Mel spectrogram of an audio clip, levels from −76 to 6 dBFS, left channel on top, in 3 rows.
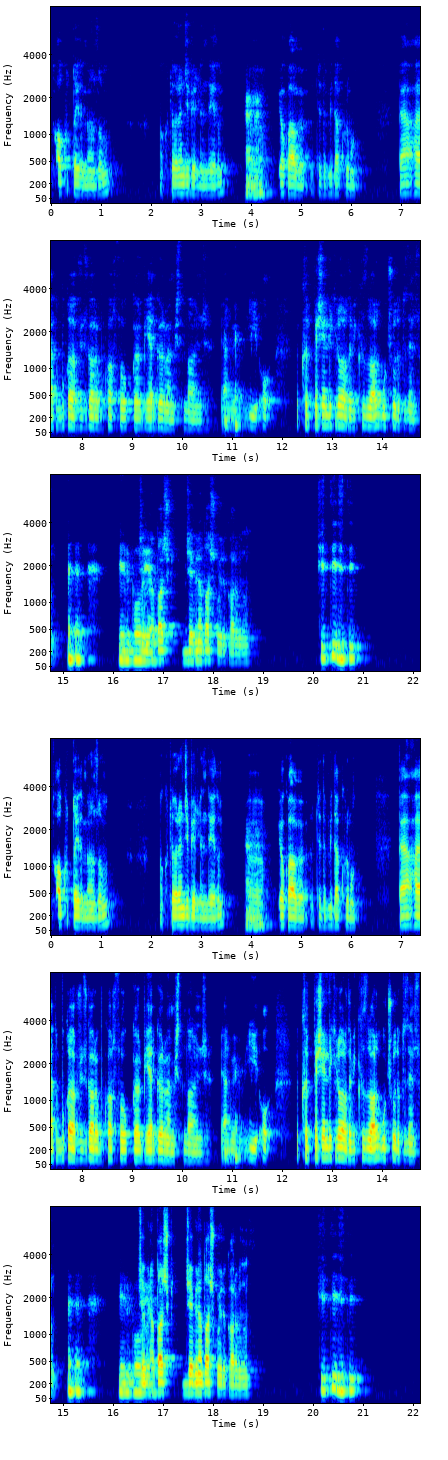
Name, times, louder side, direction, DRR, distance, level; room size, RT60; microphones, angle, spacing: voice 1, 0.1-1.2 2.4-3.4 3.9-4.2 4.6-6.1 7.0-12.0 12.4-14.8 16.5-17.1 17.5-18.7, right 6 dB, 65° right, 13 dB, 0.3 m, -27 dB
voice 2, 3.9-4.3 10.8-11.2 15.1-15.7 16.1-16.8 17.4-17.7 20.1-20.8, left 1 dB, 30° left, 4 dB, 1.1 m, -29 dB
8.0 x 4.0 x 4.9 m, 0.66 s
head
